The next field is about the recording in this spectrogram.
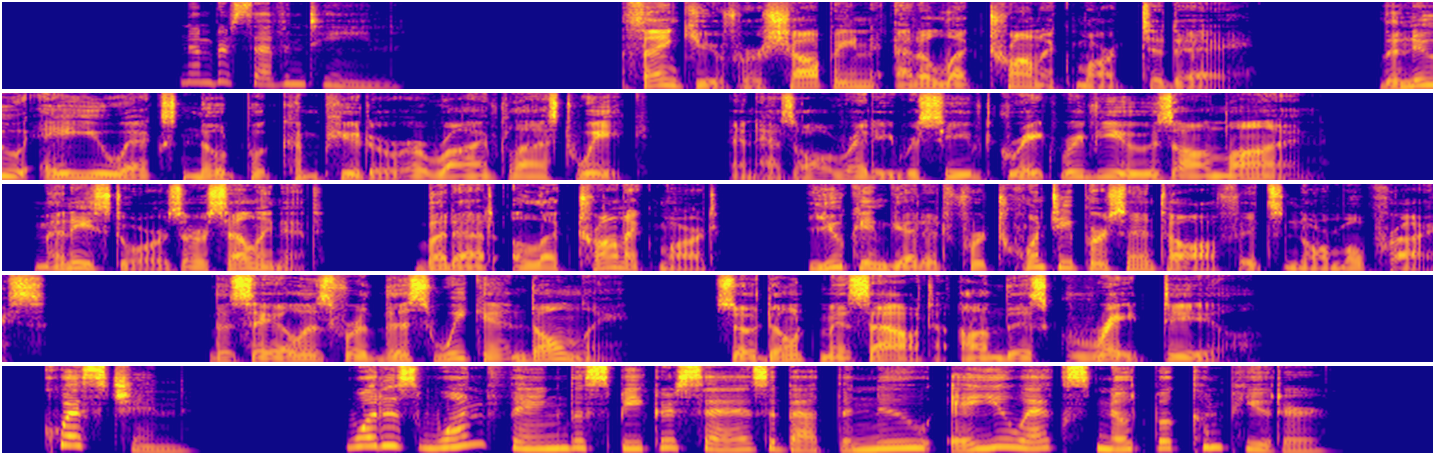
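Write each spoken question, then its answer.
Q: What is one thing the speaker says about the new AUX notebook computer?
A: It is 20% off this weekend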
